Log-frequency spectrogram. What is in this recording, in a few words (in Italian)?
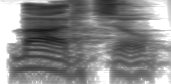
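"barzo", dialettale crespinese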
